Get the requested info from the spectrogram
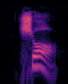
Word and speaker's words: Sheol: When they die, they go to this place called, how do you pronounce it? S-H-O-E-L. Sheol.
